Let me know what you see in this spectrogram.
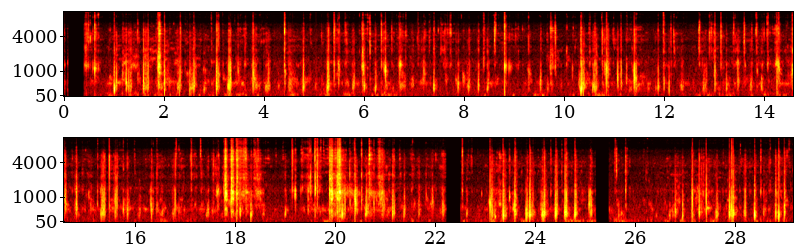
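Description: Hard baked clay being bitten and chewed: dense, irregular crunching and crackling, with two louder spells of crunching a little past the middle.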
